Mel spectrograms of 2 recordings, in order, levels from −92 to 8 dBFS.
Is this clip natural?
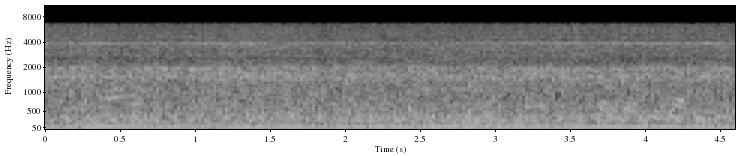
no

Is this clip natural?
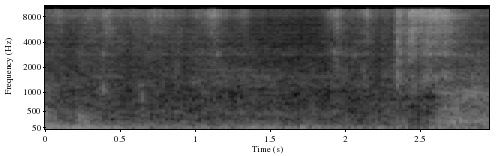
no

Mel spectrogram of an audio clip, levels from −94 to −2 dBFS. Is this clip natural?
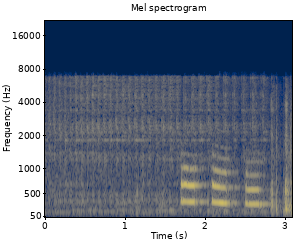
yes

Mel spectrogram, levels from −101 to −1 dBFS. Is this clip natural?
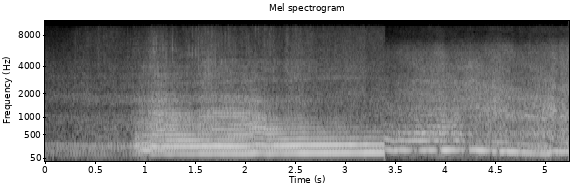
yes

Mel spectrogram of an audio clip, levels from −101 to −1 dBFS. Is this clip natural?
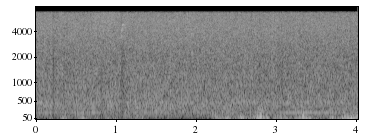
yes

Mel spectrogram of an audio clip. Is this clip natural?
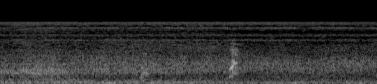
no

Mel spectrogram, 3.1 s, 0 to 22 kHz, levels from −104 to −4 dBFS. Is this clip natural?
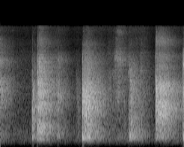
yes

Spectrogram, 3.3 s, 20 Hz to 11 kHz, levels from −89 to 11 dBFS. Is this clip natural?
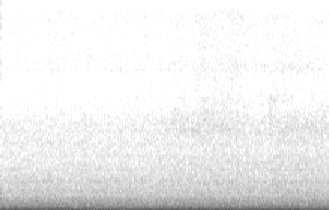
yes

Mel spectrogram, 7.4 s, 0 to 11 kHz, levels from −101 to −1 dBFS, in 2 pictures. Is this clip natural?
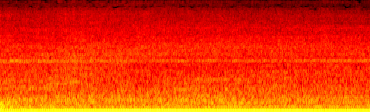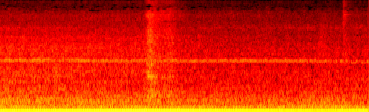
yes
